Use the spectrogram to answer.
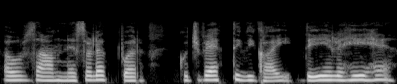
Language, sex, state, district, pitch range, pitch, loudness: Hindi, female, Uttar Pradesh, Saharanpur, 180-205 Hz, 195 Hz, -15 LUFS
